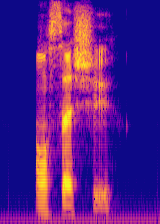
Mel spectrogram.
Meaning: to bag (put into a bag or bags)
- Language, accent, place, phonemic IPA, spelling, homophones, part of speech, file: French, France, Lyon, /ɑ̃.sa.ʃe/, ensacher, ensachai / ensaché / ensachée / ensachées / ensachés / ensachez, verb, LL-Q150 (fra)-ensacher.wav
